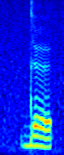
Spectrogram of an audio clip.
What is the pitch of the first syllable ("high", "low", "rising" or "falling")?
low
